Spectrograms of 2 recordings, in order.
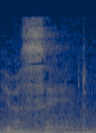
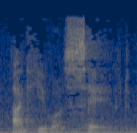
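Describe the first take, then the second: First: He was saved, whispered in awe; whispered wonder. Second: Quiet awe. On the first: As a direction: breathe it as a marvel. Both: Real, not acted. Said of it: "Believe it?".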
